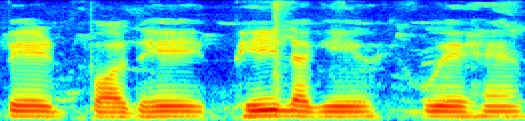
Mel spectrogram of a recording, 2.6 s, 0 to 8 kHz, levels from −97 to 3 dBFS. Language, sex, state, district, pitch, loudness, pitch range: Hindi, male, Haryana, Charkhi Dadri, 125 Hz, -14 LUFS, 125-130 Hz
